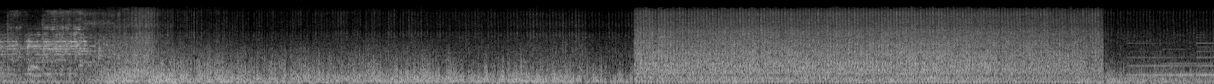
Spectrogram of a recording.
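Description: Grob G115C's piston engine and propeller running as the aircraft taxis, heard from a mic on the outside of the airframe as a steady, rushing noise. About halfway through it abruptly turns louder and brighter.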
